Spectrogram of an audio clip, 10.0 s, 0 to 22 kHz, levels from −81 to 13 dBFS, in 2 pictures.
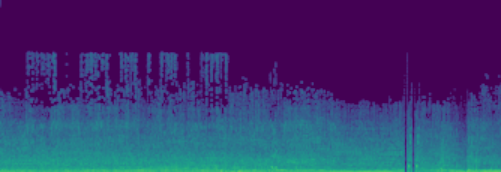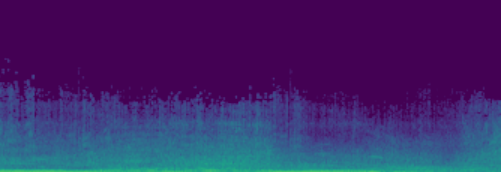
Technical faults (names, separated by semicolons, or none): repeated frames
